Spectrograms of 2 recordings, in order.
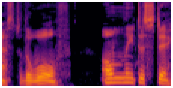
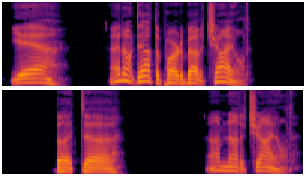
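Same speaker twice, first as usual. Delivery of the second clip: put-on smug boy voice; 3 semitones higher than usual. A narrator's reading. Tip retorts.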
